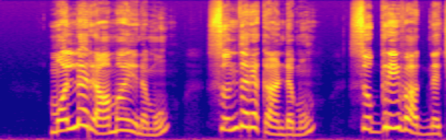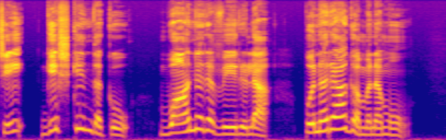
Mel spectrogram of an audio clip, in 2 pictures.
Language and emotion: Telugu, neutral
